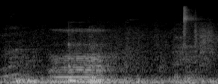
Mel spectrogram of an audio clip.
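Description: A man's voice making a low, drawn-out vocal sound for about half a second, followed near the end by a couple of sharp clicks.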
